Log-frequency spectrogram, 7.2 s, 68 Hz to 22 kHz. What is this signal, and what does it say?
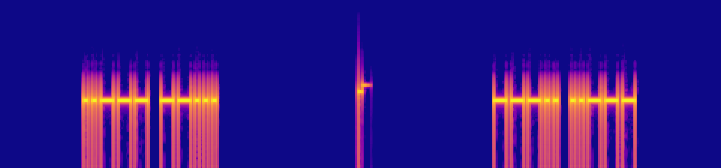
Morse code, heard as a keyed tone, about 28 wpm, 700 Hz. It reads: 27 82
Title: Numbers - 2-Digit 28wpm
